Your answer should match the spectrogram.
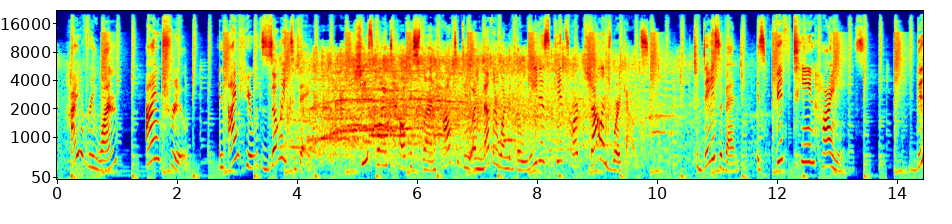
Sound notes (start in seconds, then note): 3.6 audience cheering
